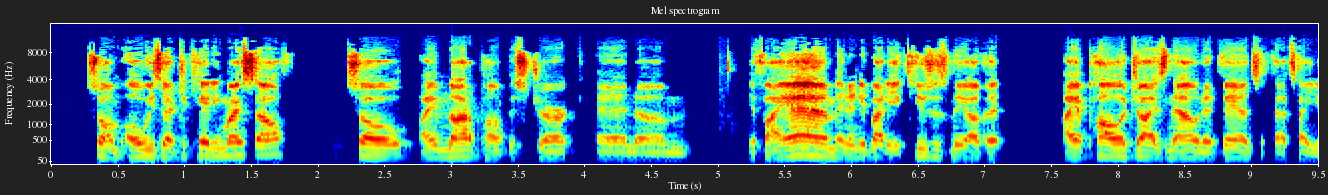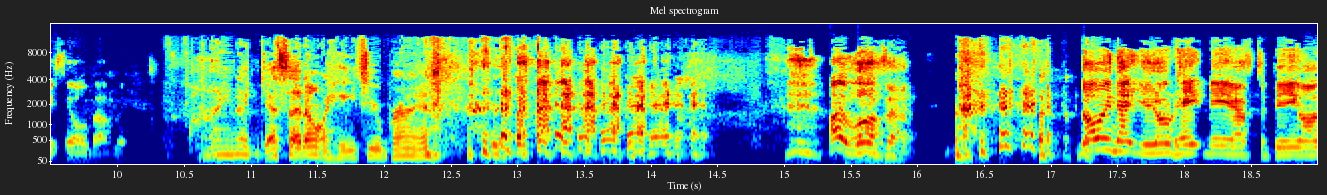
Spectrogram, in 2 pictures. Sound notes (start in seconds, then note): 12.4 laughing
